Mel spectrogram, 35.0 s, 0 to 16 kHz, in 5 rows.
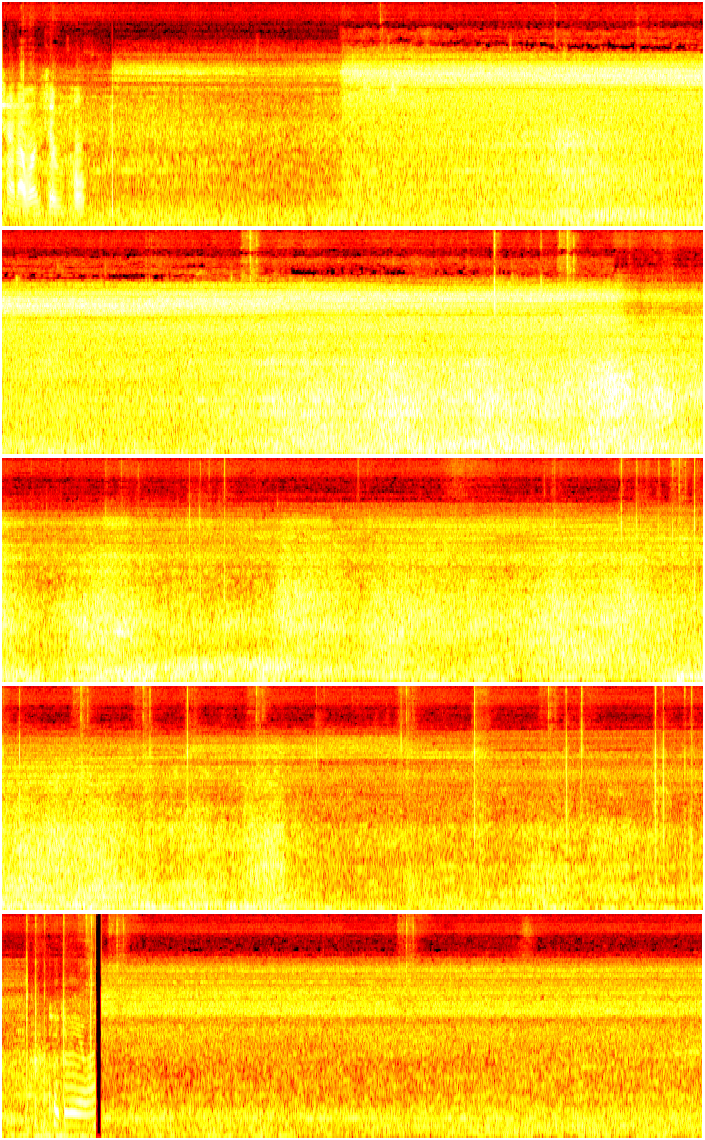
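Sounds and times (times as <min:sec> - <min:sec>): jet engine rumble: 0:00.0 - 0:35.0
jet engines rushing with high whine: 0:00.0 - 0:35.0.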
